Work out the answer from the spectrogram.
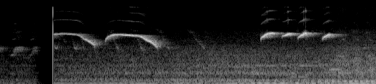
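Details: White-rumped shama lure song for provoking other shamas: after a sharp click, two long downslurred whistles, then a pause and a quick run of four short bright upslurred whistles.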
